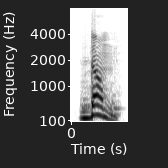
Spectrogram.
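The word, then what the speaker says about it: dumb: थंब डम। तो जो बी है वो साइलेंट होता है।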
